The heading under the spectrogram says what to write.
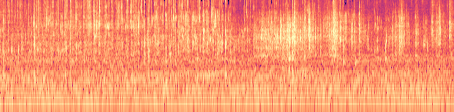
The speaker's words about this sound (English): Shake it up. Strain it right into your cocktail glass.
